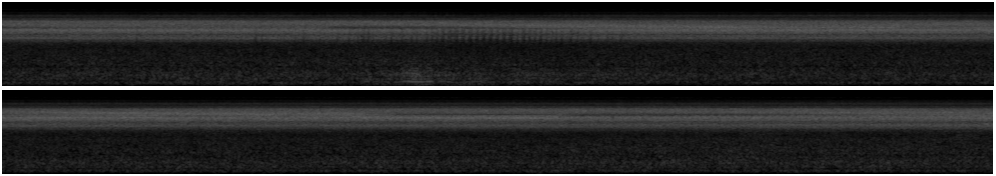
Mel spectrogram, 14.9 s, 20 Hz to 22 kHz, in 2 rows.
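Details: Sunny midday in July 2024 on a traditional farm in Saitama, Japan: cicadas produce a constant, sizzling high buzz that swells slightly in places, with a faint low sound near the start.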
